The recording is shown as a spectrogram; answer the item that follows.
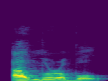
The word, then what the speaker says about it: admirable: Admirable, admirable, rable. ¿Te das cuenta? No es admirable o admirable, sino admirable, rable.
